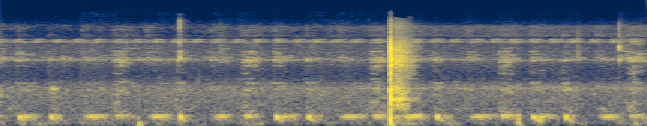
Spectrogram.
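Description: A single sharp mechanical click about two and a half seconds in, as the transfer switch's changeover mechanism is turned and snaps the two-pole breaker's handle over, with a faint tick a little earlier over low background noise.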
